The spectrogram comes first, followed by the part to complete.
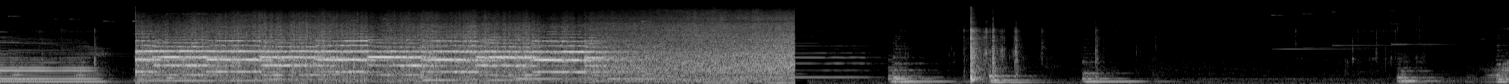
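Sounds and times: street traffic noise: 0:00.9 - 0:08.0
two-tone emergency siren: 0:01.4 - 0:08.0.

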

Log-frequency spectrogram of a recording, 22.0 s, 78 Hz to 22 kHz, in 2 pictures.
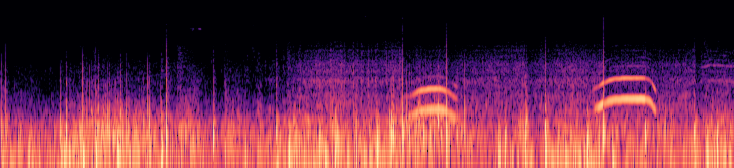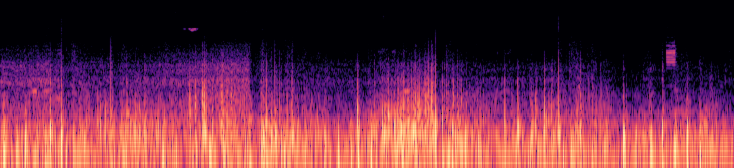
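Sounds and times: fireworks bursting and crackling: 0:00.0 - 0:22.0
whistle-like tones: 0:10.5 - 0:11.2.

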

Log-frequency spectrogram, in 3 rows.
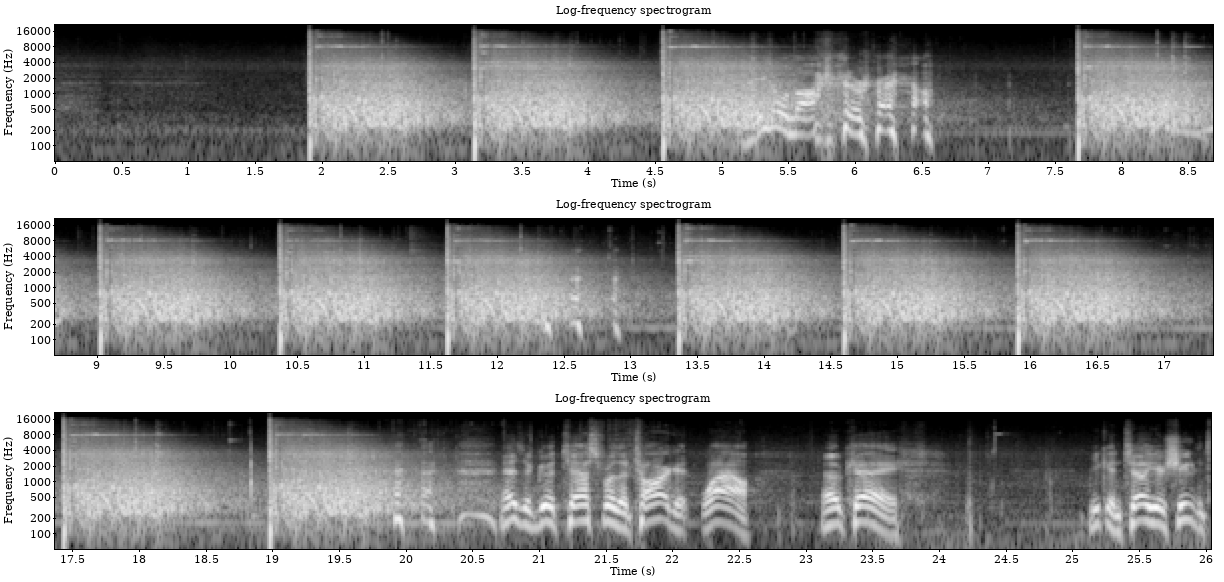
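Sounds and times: pistol shots: 0:01.9 - 0:05.7, 0:07.6 - 0:20.4.

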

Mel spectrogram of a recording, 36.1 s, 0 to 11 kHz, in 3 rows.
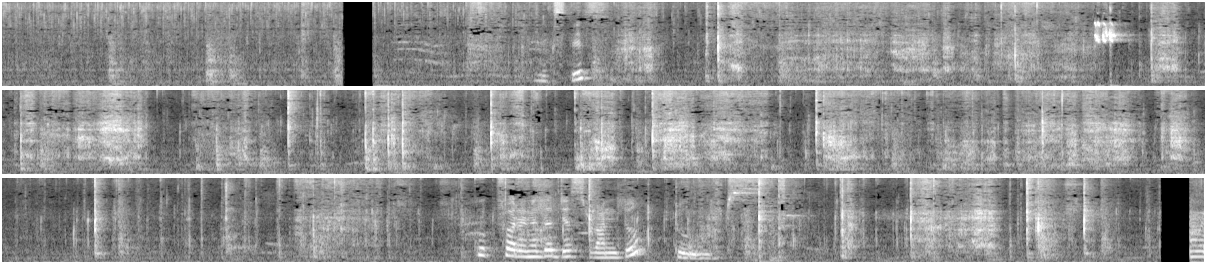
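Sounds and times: metal ladle scraping pot: 0:04.6 - 0:15.0, 0:15.6 - 0:24.1, 0:26.3 - 0:28.7, 0:30.9 - 0:35.1.

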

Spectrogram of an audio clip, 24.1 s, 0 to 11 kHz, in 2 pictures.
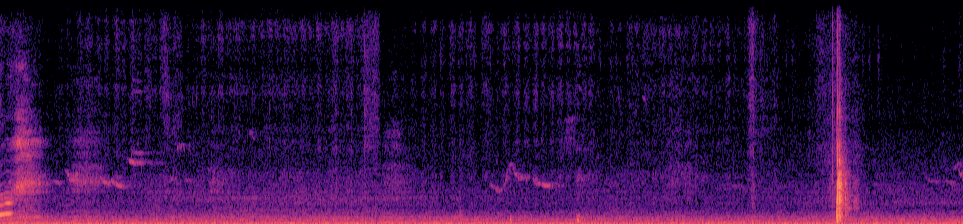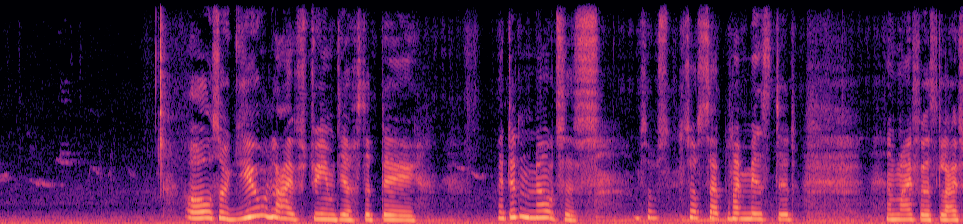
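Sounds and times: coloured pencil scratching on paper: 0:00.7 - 0:09.8, 0:14.9 - 0:24.0.

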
